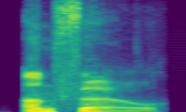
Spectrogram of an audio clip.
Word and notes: unfurl: British English

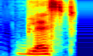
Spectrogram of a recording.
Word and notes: blessed: Indian

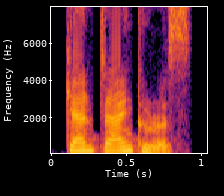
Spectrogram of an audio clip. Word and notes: cantankerous: Indian

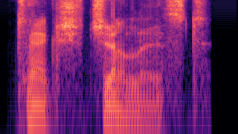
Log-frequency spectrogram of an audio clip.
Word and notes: textualist: British English

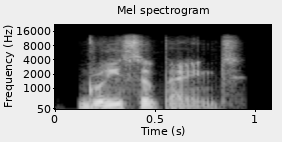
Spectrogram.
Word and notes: greasepaint: British English

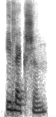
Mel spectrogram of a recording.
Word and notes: election: Indian

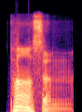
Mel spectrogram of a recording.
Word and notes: parson: British English

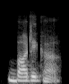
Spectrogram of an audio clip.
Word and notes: bodega: Indian

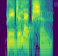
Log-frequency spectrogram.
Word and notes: predilection: Indian

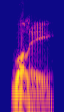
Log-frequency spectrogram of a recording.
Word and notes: wally: British English

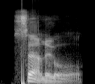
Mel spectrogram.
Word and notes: cellule: British English

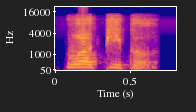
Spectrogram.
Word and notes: Workpeople: Indian

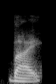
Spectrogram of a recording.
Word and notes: buy: Indian

